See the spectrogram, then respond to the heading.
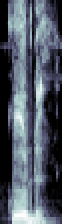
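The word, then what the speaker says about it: could: and they कुड, एल डी रहेगा साथ में तो एल का उच्चारण होता है साइलेंट, तो ये कुड पढ़ेंगे नॉट स्टे, ए वाई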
